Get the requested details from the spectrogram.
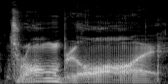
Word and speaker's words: trompe l'oeil: It's pronounced Trompe l'oeil.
